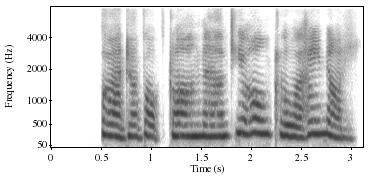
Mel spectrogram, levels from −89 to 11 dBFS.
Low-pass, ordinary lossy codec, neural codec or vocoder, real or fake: none; none; codec, 16 kHz, 1 kbps, FreqCodec, smaller model; fake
